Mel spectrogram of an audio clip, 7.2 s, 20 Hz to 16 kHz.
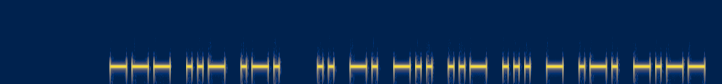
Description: Morse code, heard as a keyed tone, about 22 wpm, 700 Hz. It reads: OUR INDUSTRY
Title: Sentences from Top 1000 Words - Review Part 4 - 22wpm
